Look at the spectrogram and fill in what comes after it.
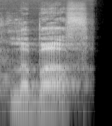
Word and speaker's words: LaBeouf: LaBeouf.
